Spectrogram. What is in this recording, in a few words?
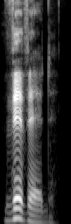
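"vivid", English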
